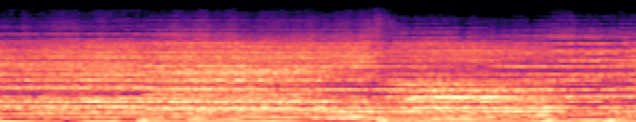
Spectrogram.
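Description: Choral background music: a choir holding sustained chords over a low bass line that moves to a new note three times.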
